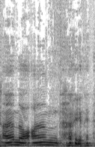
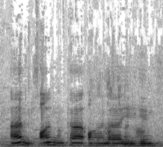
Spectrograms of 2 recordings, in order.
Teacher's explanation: Anta nggak boleh dia baca agak lama, ada dengungnya maupun ada qalqalahnya, nggak boleh. Gunnah dan qalqalah itu tidak berlaku di huruf nun ketemu dengan ain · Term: idhar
